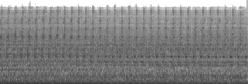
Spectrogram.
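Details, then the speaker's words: Geo Metro convertible that sat abandoned, started without starting fluid: rough idle with a fast, light chattering tick over the engine note. It runs on its own but sounds a little chattery. "he sounds good guys the Eng's a little chattery it I can't believe this it didn't need St fluid or nothing sitting here just purring like a kitten man"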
